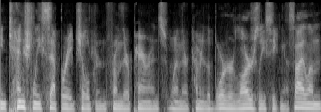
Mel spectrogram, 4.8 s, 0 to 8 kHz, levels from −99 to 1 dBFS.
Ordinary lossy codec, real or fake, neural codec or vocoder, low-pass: AAC, 32 kbps; real; none; 7.2 kHz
